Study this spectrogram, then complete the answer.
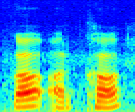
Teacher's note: क और ख यह कंठ ध्वनियां हैं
